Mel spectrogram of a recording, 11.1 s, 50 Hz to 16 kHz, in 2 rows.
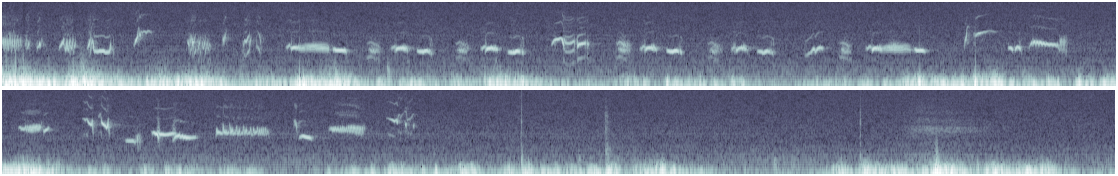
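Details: Sage thrasher in Malheur County, Oregon, June 18, 2004, singing a long, rapid, warbled song for about eight seconds without a pause, perhaps being answered; steady low wind rumble underneath.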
